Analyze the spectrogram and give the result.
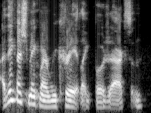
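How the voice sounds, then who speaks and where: A young man on a podcast who keeps his answers short and dry. His voice sits at a plain middle pitch, and he delivers his jokes flatly. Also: fairly quick. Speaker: podcast co-host. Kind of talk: casual chat.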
